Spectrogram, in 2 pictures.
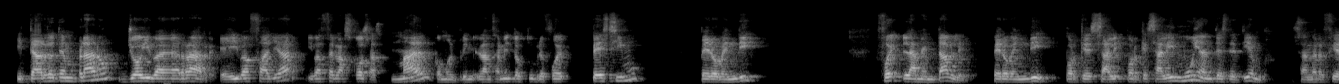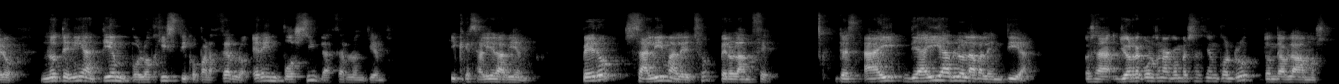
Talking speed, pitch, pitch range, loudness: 180 wpm, 145 Hz, 125-175 Hz, -25 LUFS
